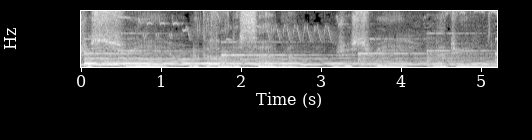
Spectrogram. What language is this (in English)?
French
